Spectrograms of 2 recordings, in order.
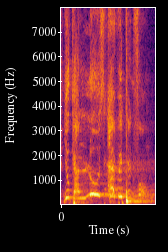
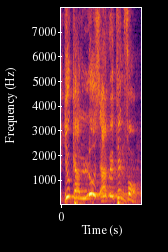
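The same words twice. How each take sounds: First: High, loud repeat for emphasis; emphatic. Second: Said in the usual way. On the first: Acted. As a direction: drive the point home loudly. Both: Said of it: "I'm telling you this".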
